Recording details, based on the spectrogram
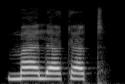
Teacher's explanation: آخری میں تا ساکن ہے، یہاں ہمیں تا کو ہمس سے پڑھنا ہے اور ہمس کا معنی ہے کہ حرف کی آواز ایسے کمزور ہو کہ اس میں پستی پائی جائے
